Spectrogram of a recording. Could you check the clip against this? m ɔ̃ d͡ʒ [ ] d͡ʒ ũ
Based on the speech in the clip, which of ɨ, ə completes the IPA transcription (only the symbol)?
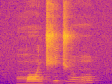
ə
